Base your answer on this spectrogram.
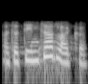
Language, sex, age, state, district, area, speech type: Dogri, female, 30-45, Jammu and Kashmir, Kathua, rural, conversation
